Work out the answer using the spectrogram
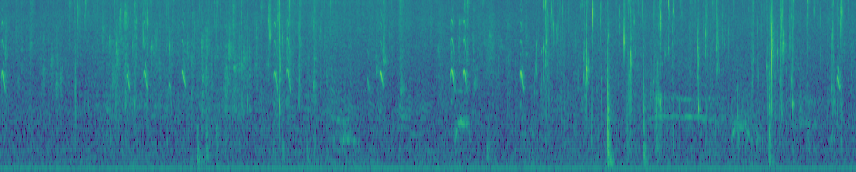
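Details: Several Muscovy ducklings at their first bath keep up frequent high, short peeps in pairs, with light taps and a low background hum.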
